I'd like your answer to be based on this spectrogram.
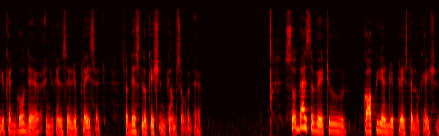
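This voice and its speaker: Pausing long and often, a man speaks at a moderate pace with a medium pitch and ordinary pitch variation. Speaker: software trainer. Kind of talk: tutorial.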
